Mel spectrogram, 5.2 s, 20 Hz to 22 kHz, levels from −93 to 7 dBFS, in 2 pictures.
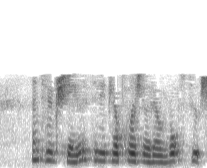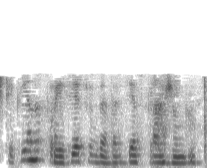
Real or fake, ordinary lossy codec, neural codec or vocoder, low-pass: fake; MP3, 16 kbps; codec, 24 kHz, 1 kbps, SNAC; 3.6 kHz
